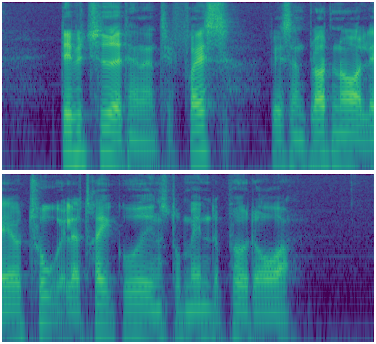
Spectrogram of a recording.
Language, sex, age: Danish, male, 33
